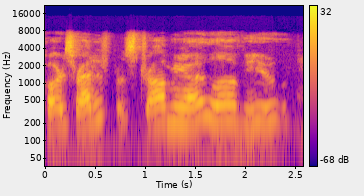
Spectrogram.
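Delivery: acted out, tearful, on the verge of crying. Retelling trying deli meats in the aisle, imitating own near-crying voice. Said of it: "almost crying in the aisle, going".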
